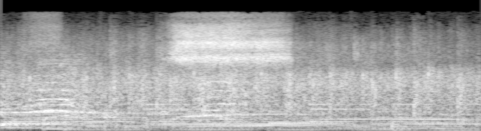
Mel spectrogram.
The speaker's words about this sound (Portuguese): Se você crer, dê um brado ao Senhor e aplaudam aqui.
